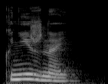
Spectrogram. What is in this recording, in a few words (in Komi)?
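"книжнӧй", Komi, female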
